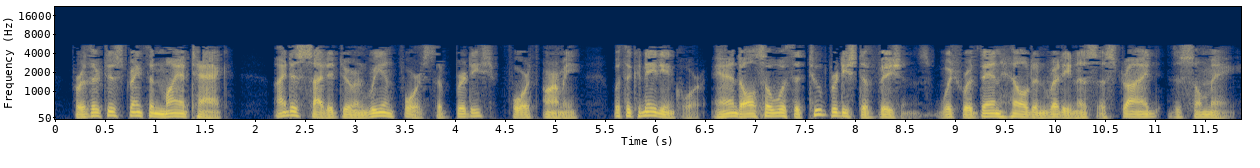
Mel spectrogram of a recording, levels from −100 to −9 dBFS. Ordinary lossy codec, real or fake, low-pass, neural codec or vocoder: MP3, 24 kbps; fake; 5.4 kHz; codec, 16 kHz in and 24 kHz out, 1 kbps, XY-Tokenizer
